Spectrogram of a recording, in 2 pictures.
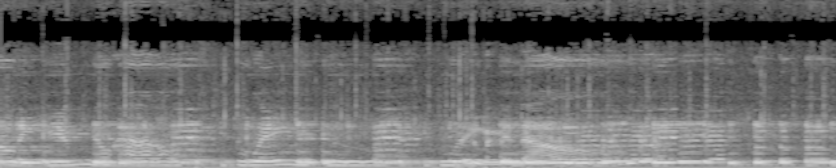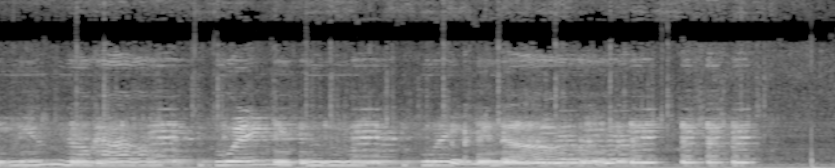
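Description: PBC International musical plush bear playing its built-in song: a wavering vibrato melody line over steady backing, stopping near the end.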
